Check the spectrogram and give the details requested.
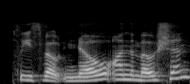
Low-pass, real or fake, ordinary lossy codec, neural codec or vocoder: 7.2 kHz; fake; MP3, 64 kbps; codec, 16 kHz, 16 kbps, FreqCodec, smaller model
